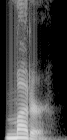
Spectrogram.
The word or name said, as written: mutter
